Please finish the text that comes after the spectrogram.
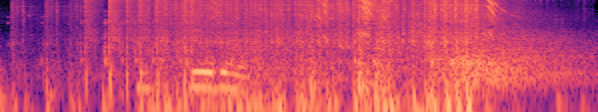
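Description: Rapid automatic gunfire in a shooter video game rattles in dense bursts, loud and close, with a voice talking over part of it.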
